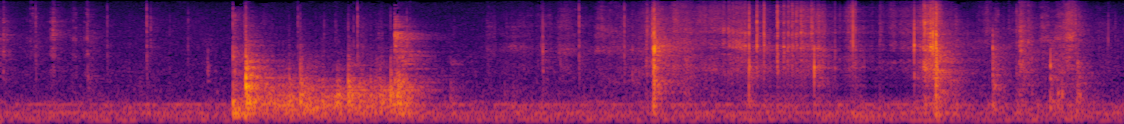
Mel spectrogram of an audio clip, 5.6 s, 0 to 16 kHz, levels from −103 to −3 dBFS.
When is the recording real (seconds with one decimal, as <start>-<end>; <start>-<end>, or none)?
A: 0.0-3.7; 4.7-5.6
